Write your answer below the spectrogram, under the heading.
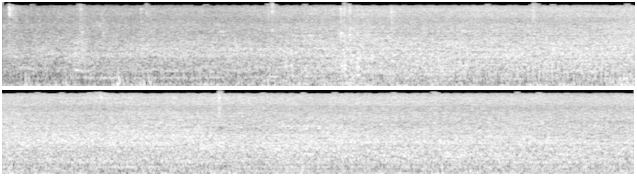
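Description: Travel lift (mobile boat hoist) engine running steadily as it drives with a yacht slung beneath, a continuous low hum.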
